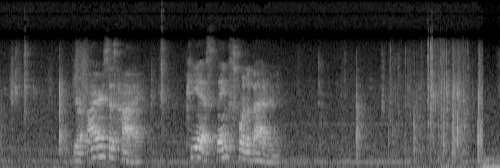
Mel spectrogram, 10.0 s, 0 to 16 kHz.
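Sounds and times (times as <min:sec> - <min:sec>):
people moving on a hard floor: 0:06.8 - 0:09.8.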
